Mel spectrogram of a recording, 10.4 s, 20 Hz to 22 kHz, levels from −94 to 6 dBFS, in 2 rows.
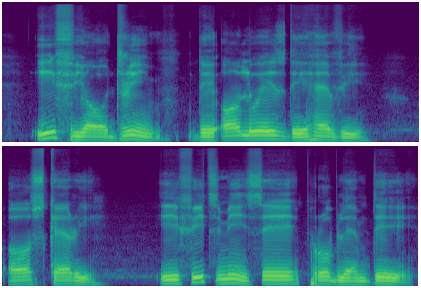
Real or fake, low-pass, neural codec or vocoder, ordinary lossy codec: fake; none; autoencoder, 48 kHz, 128 numbers a frame, DAC-VAE, trained on Japanese speech; none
